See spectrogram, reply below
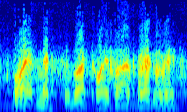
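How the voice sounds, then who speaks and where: A man plays an American police lieutenant in an old radio drama. His voice is very low and he rattles off facts quickly in a terse, clipped way. The sound is dull and lo-fi. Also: lightly acted. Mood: terse, factual. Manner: clipped, matter-of-fact reporting. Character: male police detective lieutenant, terse and businesslike. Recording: muffled old radio recording, faint noise.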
